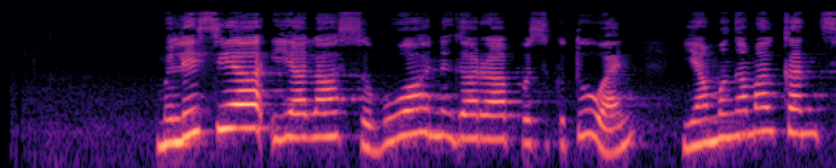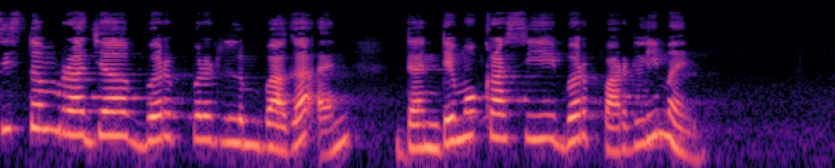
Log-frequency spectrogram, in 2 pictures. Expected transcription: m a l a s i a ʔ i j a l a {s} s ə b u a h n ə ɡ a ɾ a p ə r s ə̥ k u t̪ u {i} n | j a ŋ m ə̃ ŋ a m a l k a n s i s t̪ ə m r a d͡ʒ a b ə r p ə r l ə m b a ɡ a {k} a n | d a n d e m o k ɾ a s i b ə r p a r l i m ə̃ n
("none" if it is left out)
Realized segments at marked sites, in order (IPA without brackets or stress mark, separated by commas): h, a, ʔ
